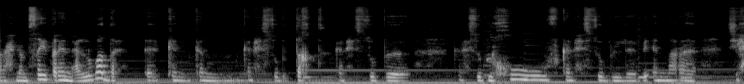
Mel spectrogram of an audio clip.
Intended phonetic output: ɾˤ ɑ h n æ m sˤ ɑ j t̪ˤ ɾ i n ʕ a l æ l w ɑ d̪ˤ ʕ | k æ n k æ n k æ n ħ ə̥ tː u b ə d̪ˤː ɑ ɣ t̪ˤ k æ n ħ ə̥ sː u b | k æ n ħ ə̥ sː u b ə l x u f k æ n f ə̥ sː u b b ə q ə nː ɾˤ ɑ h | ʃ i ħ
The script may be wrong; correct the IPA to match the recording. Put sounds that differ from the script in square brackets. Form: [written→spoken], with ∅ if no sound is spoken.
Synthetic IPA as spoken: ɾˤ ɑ [h→ħ] n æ m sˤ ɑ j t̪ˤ ɾ i n ʕ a l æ l w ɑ d̪ˤ ʕ | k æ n k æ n k æ n ħ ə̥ [tː→sː] u b ə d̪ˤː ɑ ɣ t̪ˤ k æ n ħ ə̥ sː u b | k æ n ħ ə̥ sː u b ə l x u f k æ n [f→ħ] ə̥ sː u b b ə [q→ʔ] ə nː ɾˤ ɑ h | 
